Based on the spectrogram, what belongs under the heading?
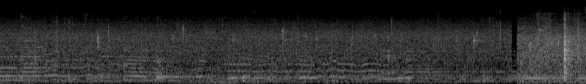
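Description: Oil crackling and sizzling under potatoes and corn frying in a cast-iron kazan, with soft background music. Near the end the sizzling grows louder.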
